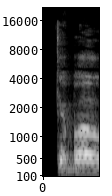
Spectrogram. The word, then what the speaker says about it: Gadot: Gal Gadot, or I always say Gabots because it's got a T on there, but I know that's not the proper pronunciation.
